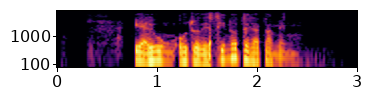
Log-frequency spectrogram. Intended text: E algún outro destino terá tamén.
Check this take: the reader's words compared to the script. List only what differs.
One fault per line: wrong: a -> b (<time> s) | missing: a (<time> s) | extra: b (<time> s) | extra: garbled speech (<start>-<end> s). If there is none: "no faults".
no faults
